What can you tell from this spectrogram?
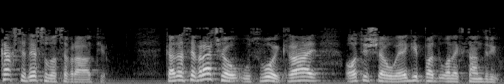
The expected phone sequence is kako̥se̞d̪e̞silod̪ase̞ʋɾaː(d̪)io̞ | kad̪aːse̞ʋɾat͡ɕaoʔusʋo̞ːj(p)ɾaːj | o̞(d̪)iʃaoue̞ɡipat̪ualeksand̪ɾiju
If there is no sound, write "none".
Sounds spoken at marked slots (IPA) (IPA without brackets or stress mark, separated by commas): t̪, k, t̪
